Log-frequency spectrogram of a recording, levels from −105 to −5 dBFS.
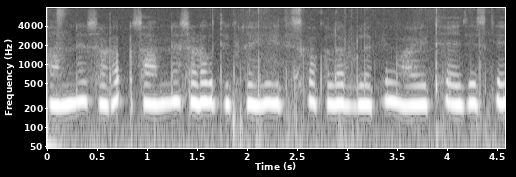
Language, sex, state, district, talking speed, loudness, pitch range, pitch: Hindi, female, Chhattisgarh, Sukma, 185 wpm, -12 LUFS, 235-255 Hz, 240 Hz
